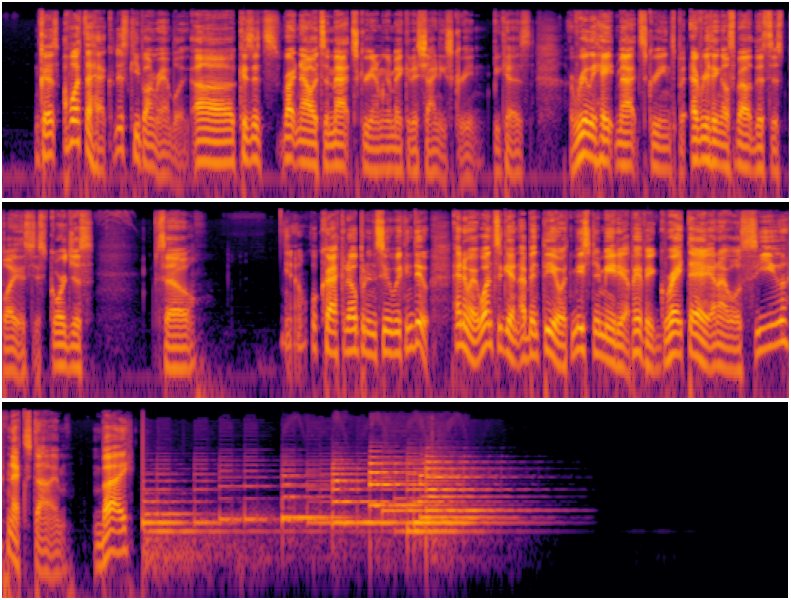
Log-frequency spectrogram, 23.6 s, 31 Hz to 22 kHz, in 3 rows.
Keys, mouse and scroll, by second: 8.9 ctrl+Num_Lock, 9.1-11.1 drag.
